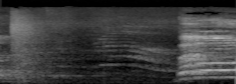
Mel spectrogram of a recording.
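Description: Speech: a man preaching into a microphone in a large hall. His voice trails off into a brief lull that holds a faint voice falling in pitch, then resumes loudly just before the end.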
